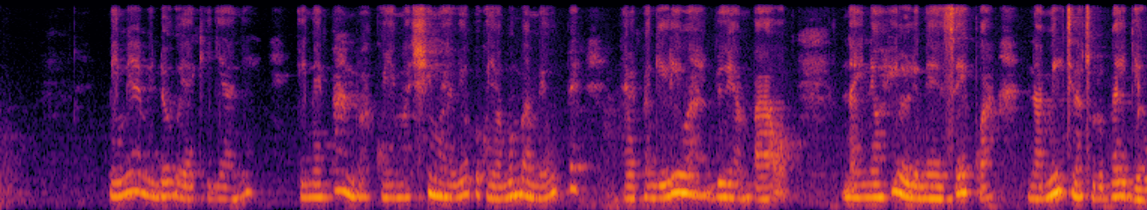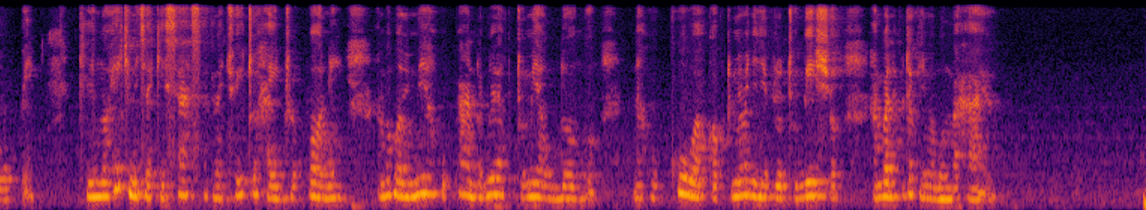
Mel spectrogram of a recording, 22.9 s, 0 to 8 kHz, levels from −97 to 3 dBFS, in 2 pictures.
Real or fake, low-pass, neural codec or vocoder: real; 7.2 kHz; none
